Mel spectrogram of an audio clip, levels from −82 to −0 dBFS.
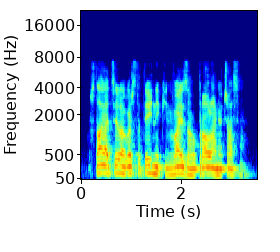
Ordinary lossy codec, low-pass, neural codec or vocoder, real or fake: none; 7.2 kHz; codec, 16 kHz, 4 kbps, X-Codec, HuBERT features, trained on balanced general audio; fake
